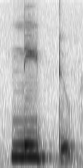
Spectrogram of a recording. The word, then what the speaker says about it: need to: Pronounce करा need to, need to, need to। टी बहुत ही subtle हो गया साउंड, उसको बहुत सॉफ्ट कर दिया है।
